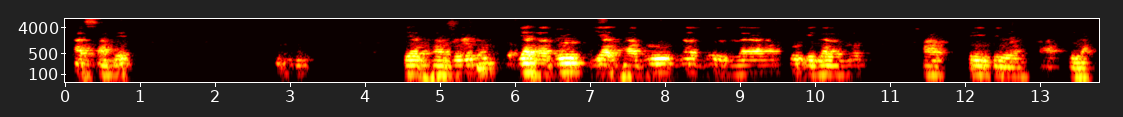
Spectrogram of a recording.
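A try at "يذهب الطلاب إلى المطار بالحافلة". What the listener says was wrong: Nah, hati-hati panjang pendek ya ketika baca yadhabunatullabu, panjang pendeknya ceto ya. Yadhabunatullabu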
